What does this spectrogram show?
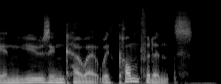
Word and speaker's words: inchoate: Spelling tip, it may look tricky, but just remember it starts with in and ends with ate. Now you can say and use in-cho-ate with confidence, like subscribe, and share with your fellow word lovers.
